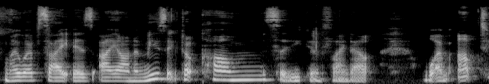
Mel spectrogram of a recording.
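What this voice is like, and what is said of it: English accent. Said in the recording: “I always love hearing an English accent.”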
